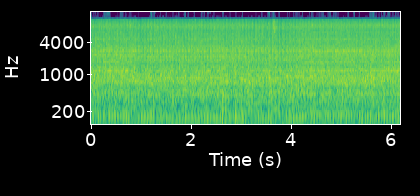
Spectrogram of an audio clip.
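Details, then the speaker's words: Briggs & Stratton 17.5 OHV single-cylinder lawnmower engine after a hand-cut gasket and tuning, running at a steady, even hammer with a bright top end and no stumbles or knocks; starts every time with the key, compression release working, runs like new. "But it runs good now. It starts over every time with the key. The compression release is working properly."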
